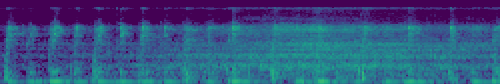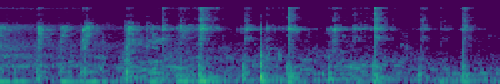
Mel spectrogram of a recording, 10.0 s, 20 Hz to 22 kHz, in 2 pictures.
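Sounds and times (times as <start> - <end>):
rhythmic percussion music: 0.0 - 10.0
firework hissing: 0.7 - 6.2.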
